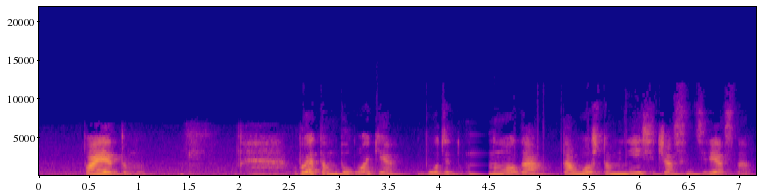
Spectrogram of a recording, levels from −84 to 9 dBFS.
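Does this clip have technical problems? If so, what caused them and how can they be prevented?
Yes. Three faults stand out.

For the first 2.64 seconds the sound is dull and boxy, with nothing above 7 kHz. At 2.64 s it opens up to the wider band of the call path with no gap, and the level shifts by about 5 dB. The likely cause is an input switched to a poorer device that carries its own faint noise floor, roughly 55 dB down. The sudden step in tone is what separates it from the steady band limit of the codec. Lock the input device and disable automatic headset or call-profile switching before recording.

From 4.31 to 4.51 s there is likely a long network dropout. About 0.18 s of audio never arrives, and the receiver fills the gap with a fading continuation of the last sound rather than silence. Because the fill decays and the lost stretch is missing afterwards, this is a true gap, unlike a brief packet-loss smear. 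A steadier network path, or a larger jitter buffer with redundancy enabled, prevents it.

Between 4.75 and 5.87 s there is a train of clicks: roughly seven similar pulses at about 4.5 per second, irregularly spaced and peaking roughly 5 dB above the sound. Their matching shape and their presence in pauses point to interference or a struggling interface, likely, rather than coding noise. Shield the cables and move the audio interface away from other equipment.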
